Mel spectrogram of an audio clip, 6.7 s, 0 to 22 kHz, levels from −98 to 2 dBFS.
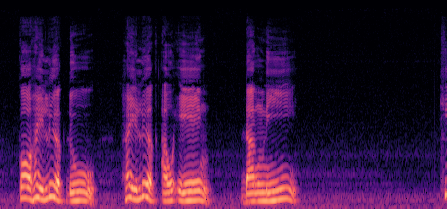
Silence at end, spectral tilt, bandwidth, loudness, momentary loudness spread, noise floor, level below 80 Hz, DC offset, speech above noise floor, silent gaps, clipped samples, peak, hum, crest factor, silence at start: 0 s; -9 dB/octave; 8.2 kHz; -19 LUFS; 11 LU; -54 dBFS; -56 dBFS; under 0.1%; 37 dB; none; under 0.1%; -2 dBFS; none; 18 dB; 0.3 s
